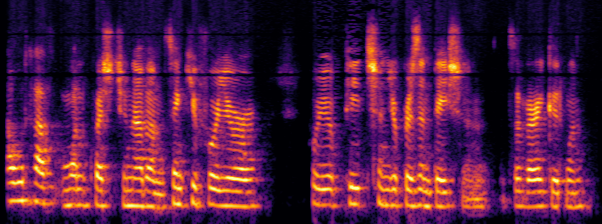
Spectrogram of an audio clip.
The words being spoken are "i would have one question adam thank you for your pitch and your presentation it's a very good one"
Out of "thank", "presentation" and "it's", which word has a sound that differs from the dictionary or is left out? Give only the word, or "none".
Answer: none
